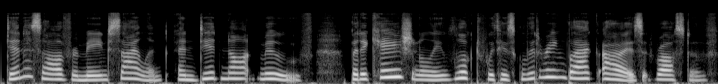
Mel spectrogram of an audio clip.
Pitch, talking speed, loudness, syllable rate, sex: 245 Hz, 140 wpm, -16 LUFS, 4.6 syllables/s, female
